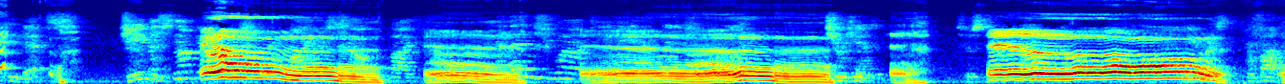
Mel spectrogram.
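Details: A Siberian Husky throwing a fit lets out long, wavering, talk-like howls in several drawn-out bursts.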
